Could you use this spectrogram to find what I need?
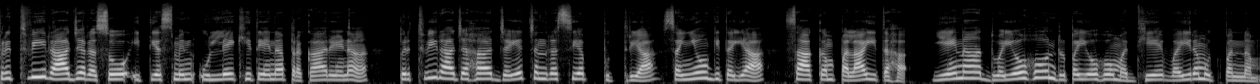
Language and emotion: Sanskrit, neutral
